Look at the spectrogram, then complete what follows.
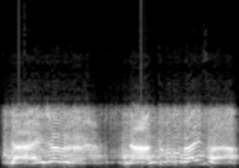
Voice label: dialogs japanese; War Thunder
